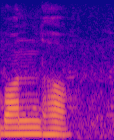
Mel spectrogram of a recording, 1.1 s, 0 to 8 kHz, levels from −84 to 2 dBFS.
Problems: constant background noise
